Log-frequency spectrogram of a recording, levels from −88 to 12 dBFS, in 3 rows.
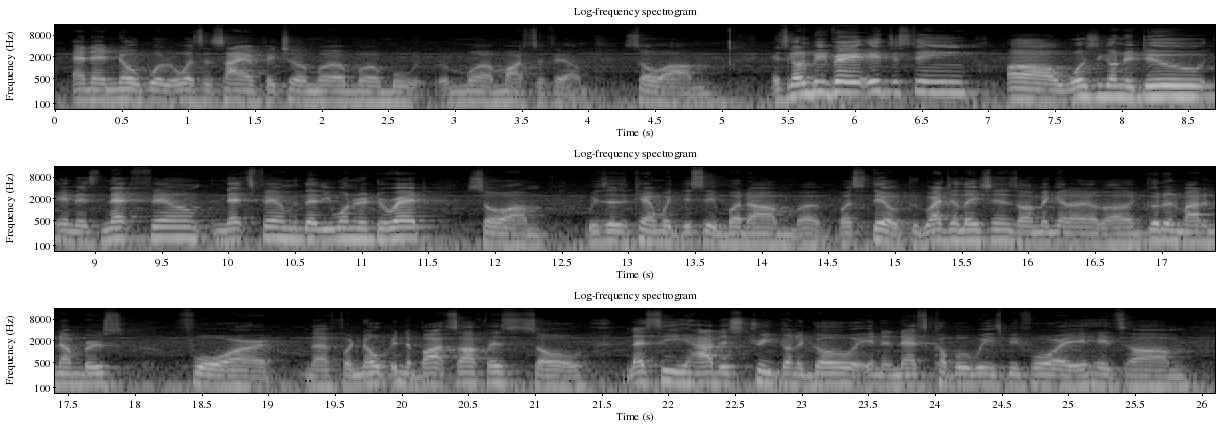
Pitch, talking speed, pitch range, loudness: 120 Hz, 195 wpm, 105-135 Hz, -28 LUFS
